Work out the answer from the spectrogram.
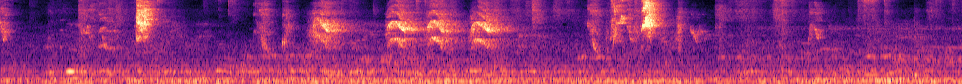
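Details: Albino and Fisher's lovebirds in an aviary colony, around feeding: scattered shrill, squawky chirps from several birds over steady low background noise, with one louder sharp chirp near the end.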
